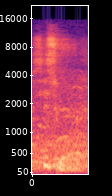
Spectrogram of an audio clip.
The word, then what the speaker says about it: sisu: Et donc tu nous parles de cette incroyable âme de la Finlande, ce qu'on appelle le Sisu, ça se prononce Sisu.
